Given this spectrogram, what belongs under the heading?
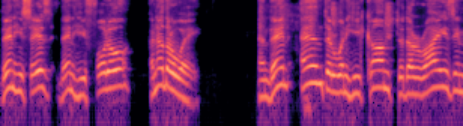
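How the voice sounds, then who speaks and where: Speaking very slowly with lively intonation, a man with an Arabic accent is recorded with a dry, close sound and no echo. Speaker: religious debater. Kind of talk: heated debate. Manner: animated.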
